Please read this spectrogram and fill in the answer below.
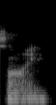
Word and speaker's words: sine: sine abbreviated this way it looks like sin but it's pronounced sine so the sine ratio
